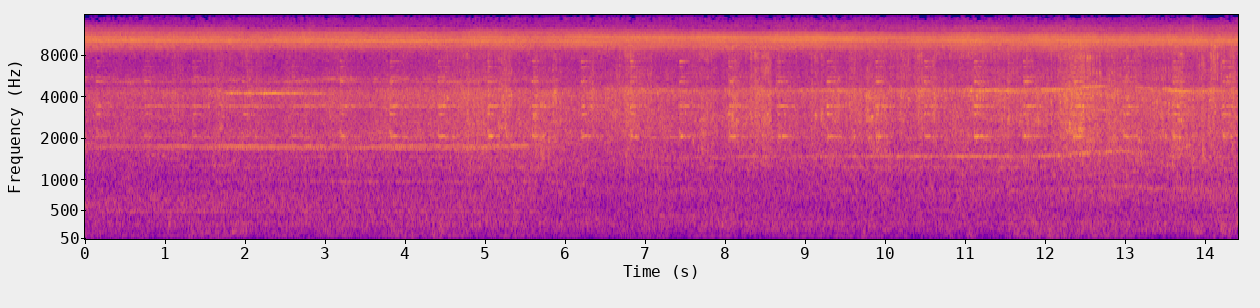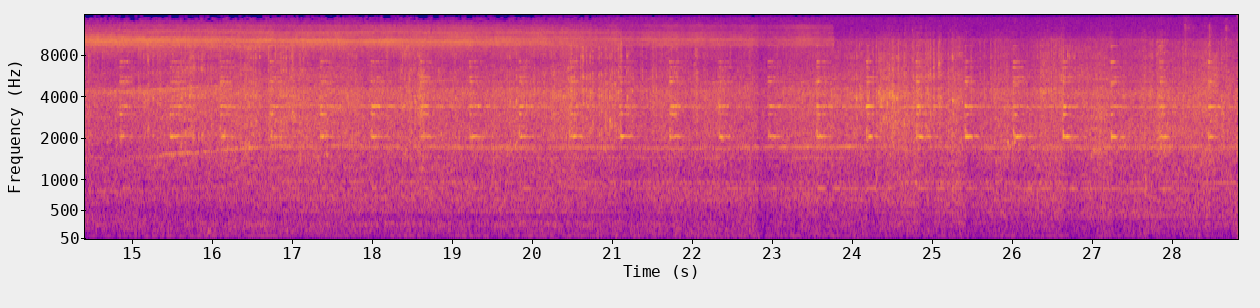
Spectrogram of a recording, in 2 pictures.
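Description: Burlington Northern diesel locomotives rolling slowly past with their engines running, wheels squealing on the rails in wavering high tones. The sound grows louder toward the end as the units come alongside.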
